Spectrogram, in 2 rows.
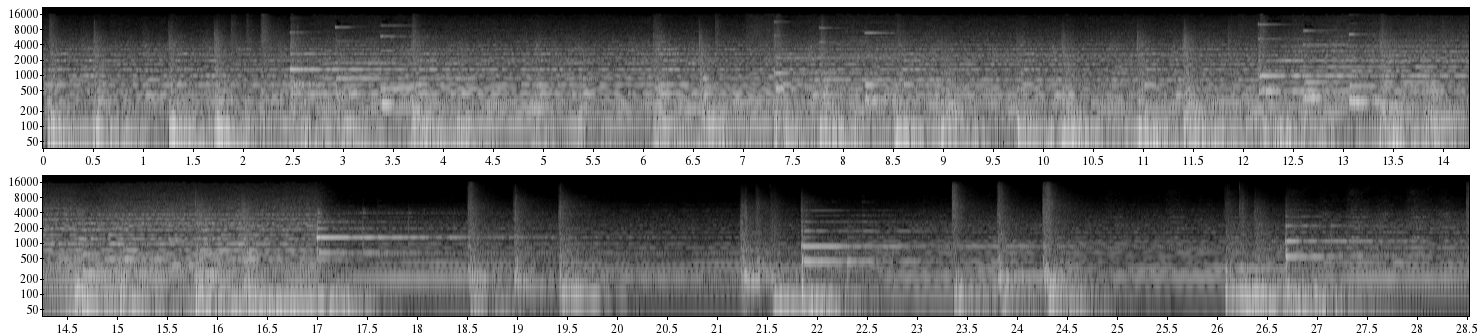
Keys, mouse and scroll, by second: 1.5 click, 1.7 typing, 4.2 -, 5.6 Return, 7.0 Return, 7.4 shift+click, 9.6-13.5 drag, 10.0 typing, 11.8 typing, 14.2 click, 15.8 right click, 16.2 click, 18.1-23.5 drag, 23.5-25.2 drag, 25.2 ctrl+z, 25.4 shift+click, 27.2-28.5 shift+drag.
